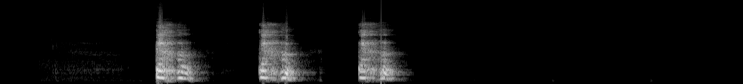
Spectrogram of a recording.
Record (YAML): three_cough_length: 7.4 s
three_cough_amplitude: 32768
three_cough_signal_mean_std_ratio: 0.27
survey_phase: beta (2021-08-13 to 2022-03-07)
age: 65+
gender: Female
wearing_mask: 'No'
symptom_none: true
smoker_status: Ex-smoker
respiratory_condition_asthma: false
respiratory_condition_other: false
recruitment_source: REACT
submission_delay: 1 day
covid_test_result: Negative
covid_test_method: RT-qPCR
influenza_a_test_result: Negative
influenza_b_test_result: Negative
